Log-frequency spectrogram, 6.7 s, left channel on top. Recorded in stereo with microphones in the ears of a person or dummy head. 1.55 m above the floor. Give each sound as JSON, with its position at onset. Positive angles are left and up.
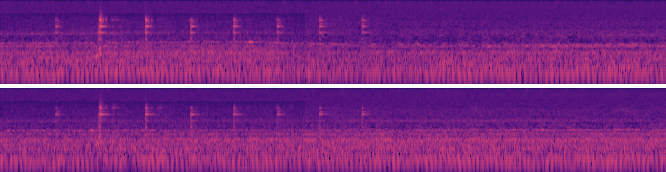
{"t": 0.6, "sound": "a clink", "side_deg": 5, "distance_m": 1.9}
